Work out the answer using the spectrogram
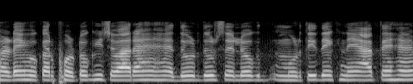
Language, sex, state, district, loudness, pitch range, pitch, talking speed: Hindi, female, Bihar, Patna, -16 LUFS, 200-210 Hz, 205 Hz, 190 wpm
